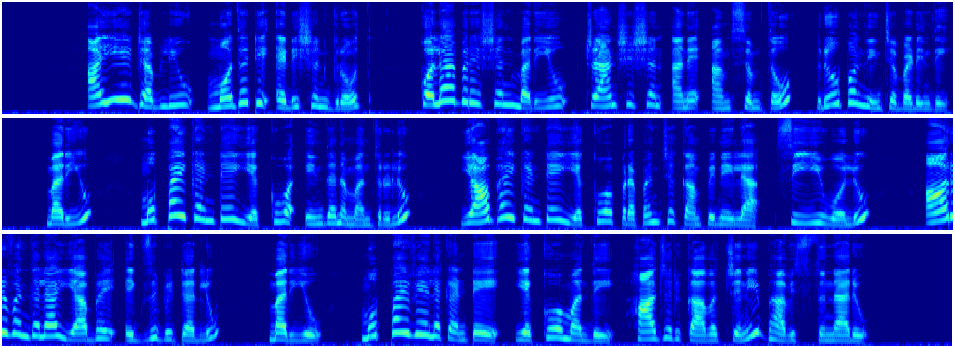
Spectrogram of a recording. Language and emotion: Telugu, neutral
